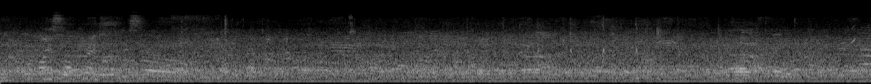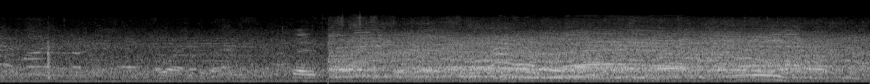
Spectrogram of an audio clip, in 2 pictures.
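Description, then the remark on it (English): A large stadium crowd roars and chants a drawn-out "heave", urging the players in a maul to heave backwards, in a steady, dense wash of voices, swelling noticeably louder partway through and holding that level to the end. “I think it's heave rather than boo.”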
